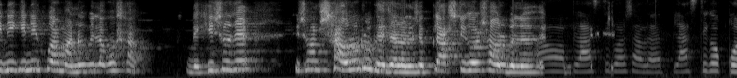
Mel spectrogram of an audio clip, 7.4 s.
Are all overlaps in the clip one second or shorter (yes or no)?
yes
